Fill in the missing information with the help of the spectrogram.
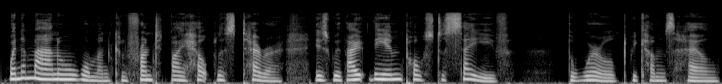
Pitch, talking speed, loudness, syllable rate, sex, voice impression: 195 Hz, 160 wpm, -18 LUFS, 4.9 syllables/s, female, very feminine, slightly old, thin, slightly tensed, slightly weak, bright, hard, muffled, fluent, slightly raspy, slightly cool, intellectual, very refreshing, very sincere, calm, friendly, reassuring, very unique, very elegant, slightly wild, sweet, slightly lively, kind, slightly intense, sharp, slightly modest, slightly light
